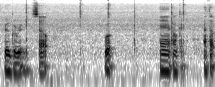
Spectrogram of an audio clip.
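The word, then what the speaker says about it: Rougarou: got rugaru or rugaru some people call it raro but it's actually pronounced rugaru so and okay I thought my game froze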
